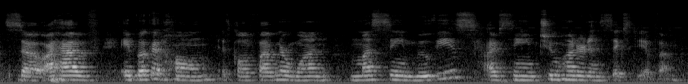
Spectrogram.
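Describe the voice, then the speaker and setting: A woman's voice: mid-range voice, steady tone, measured pace, slight background noise. A woman in her late twenties giving a prepared, self-deprecating speech with light jokes at a speaking club. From United States. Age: 20s. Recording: echoey room from far off.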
